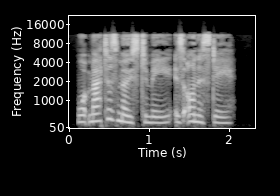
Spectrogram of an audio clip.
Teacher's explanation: Notice how we stress matters most and honesty.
